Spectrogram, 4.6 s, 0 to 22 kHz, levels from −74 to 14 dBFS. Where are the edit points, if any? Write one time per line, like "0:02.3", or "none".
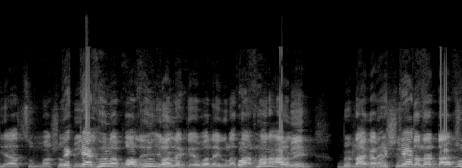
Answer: none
